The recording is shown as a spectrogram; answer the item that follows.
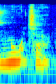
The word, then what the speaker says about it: Norcia: Unlike the Italian town, which is pronounced Norcia, New Norcia is pronounced New Norcia.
